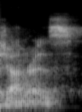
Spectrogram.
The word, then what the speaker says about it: genre: what are your favourite genres exactly so remove that this is a French word and we use it in English so it's the same pronunciation genre and it's the type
